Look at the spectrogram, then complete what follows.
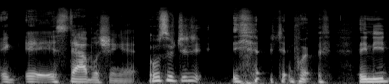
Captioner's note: stammering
